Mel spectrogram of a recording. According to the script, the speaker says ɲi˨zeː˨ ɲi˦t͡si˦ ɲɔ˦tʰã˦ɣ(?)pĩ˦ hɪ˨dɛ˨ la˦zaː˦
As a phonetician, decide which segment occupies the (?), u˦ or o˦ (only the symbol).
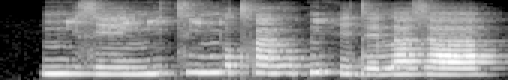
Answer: o˦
